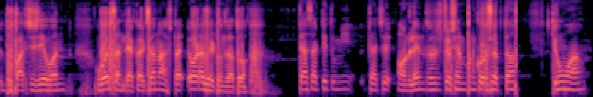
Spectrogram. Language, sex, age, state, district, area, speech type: Marathi, male, 18-30, Maharashtra, Satara, rural, spontaneous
